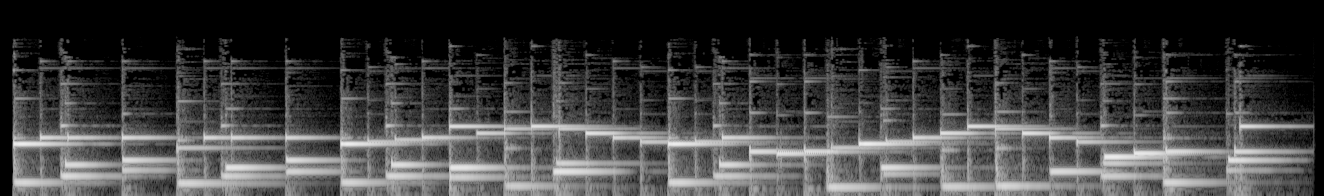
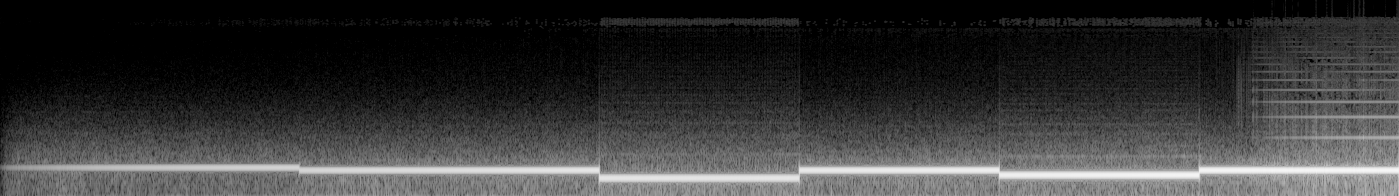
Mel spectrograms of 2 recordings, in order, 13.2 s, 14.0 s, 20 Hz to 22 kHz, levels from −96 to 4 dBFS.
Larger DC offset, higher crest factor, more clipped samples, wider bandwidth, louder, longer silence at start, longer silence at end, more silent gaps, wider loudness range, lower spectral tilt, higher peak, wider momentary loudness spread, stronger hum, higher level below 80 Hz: second, under 0.1% vs 0.5%; about the same, 12 dB vs 8 dB; second, under 0.1% vs 0.1%; first, 10 kHz vs 3.3 kHz; second, -12 LUFS vs -8 LUFS; second, 0.15 s vs 0.5 s; first, 0.2 s vs 0 s; neither; second, 2 LU vs 13 LU; second, -7 dB/octave vs -9 dB/octave; about the same, 0 dBFS vs 0 dBFS; second, 8 LU vs 16 LU; neither; about the same, -46 dBFS vs -44 dBFS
